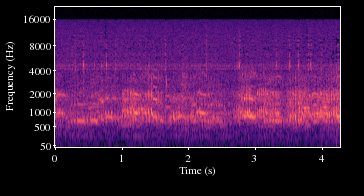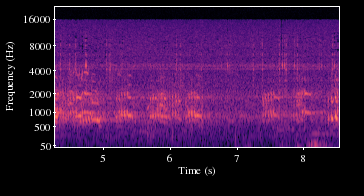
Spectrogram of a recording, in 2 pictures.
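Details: Sandhill cranes catching a thermal on their way north for the summer over Bandelier National Monument give rolling, trumpeting calls that overlap as from a flock, rising and falling in bursts of one to two seconds.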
